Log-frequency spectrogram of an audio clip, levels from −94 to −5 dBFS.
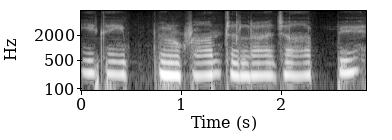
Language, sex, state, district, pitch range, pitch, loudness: Hindi, female, Goa, North and South Goa, 215-235 Hz, 220 Hz, -16 LUFS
